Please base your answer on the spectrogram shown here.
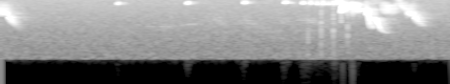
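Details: Blue-black grassquit, Mateiro style, singing live as a fibra training recording. Sparse high clicks quicken into a rapid series, then a loud, harsh, descending buzz.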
